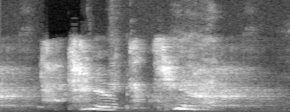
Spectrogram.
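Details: Girl sneezing with stifled sneezes: a sharp inward gasp followed by an explosive burst, then a second softer burst.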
